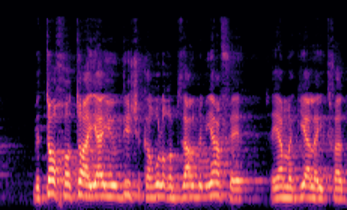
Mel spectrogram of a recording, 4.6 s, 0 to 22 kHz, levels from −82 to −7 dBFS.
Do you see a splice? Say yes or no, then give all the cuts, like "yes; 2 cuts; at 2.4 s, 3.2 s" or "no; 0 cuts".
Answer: no; 0 cuts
